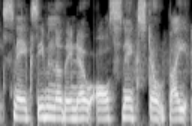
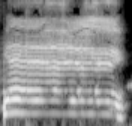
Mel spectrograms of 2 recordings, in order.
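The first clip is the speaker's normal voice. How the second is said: cheering; 3 semitones higher than usual. Real, not acted. Mock cheer for the dog.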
